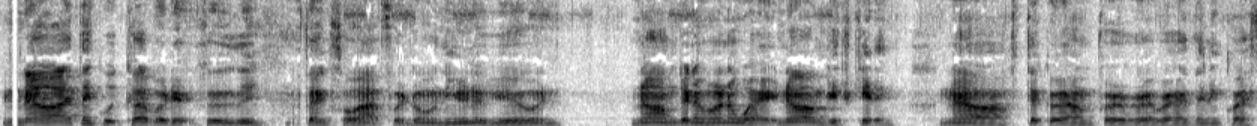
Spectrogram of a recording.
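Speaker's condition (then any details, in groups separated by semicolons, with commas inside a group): Hearing loss; quad cane 8 years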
